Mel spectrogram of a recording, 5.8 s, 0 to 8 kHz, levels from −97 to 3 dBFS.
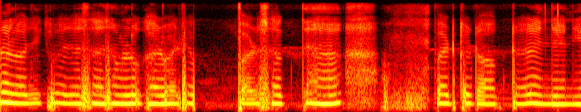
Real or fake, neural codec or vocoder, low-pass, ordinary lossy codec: real; none; 7.2 kHz; none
